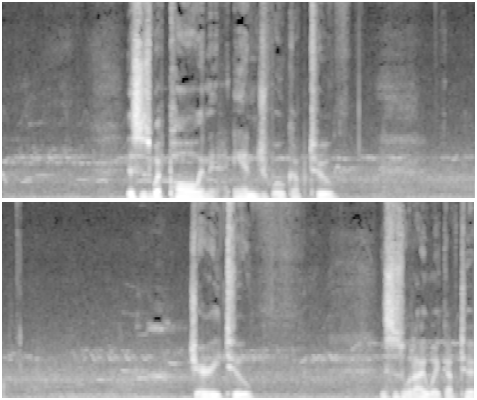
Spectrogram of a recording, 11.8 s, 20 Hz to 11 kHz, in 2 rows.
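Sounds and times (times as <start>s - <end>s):
birds calling in the morning: 0.0s - 11.8s
steady outdoor ambient hiss: 0.0s - 11.8s
speech: 1.6s - 4.4s, 8.3s - 9.2s, 10.6s - 11.8s.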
